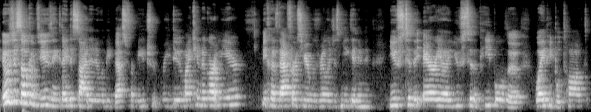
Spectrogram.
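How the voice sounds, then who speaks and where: A woman's voice: mid-range voice, normal speed, darkish tone. A young woman telling personal stories casually and conversationally, as an interviewee. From born in Tanzania, grew up in the United States. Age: young adult. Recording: roomy, echoing interview recording.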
